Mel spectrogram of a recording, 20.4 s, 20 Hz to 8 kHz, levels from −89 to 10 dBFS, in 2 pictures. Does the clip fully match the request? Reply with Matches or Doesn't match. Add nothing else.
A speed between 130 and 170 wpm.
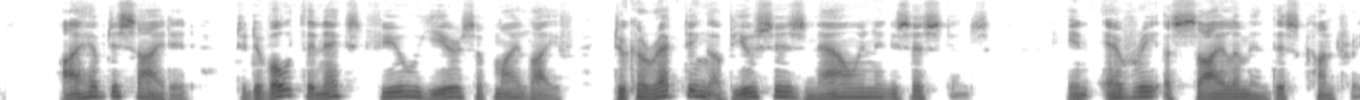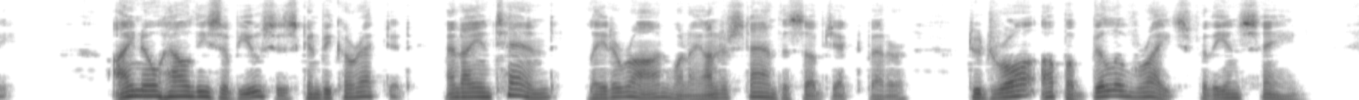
Matches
